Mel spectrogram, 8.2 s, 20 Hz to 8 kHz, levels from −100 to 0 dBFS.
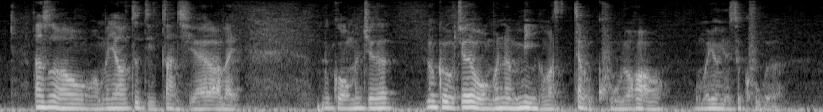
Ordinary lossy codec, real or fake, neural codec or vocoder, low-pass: none; fake; codec, 16 kHz, 16 kbps, FreqCodec, larger model; none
